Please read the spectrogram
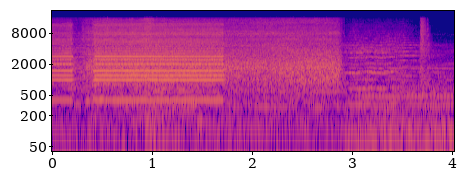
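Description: Car horn honking at a car to make it pull over: a short toot, then one long steady blast of about a second and a half, followed by the noise of the cars driving.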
